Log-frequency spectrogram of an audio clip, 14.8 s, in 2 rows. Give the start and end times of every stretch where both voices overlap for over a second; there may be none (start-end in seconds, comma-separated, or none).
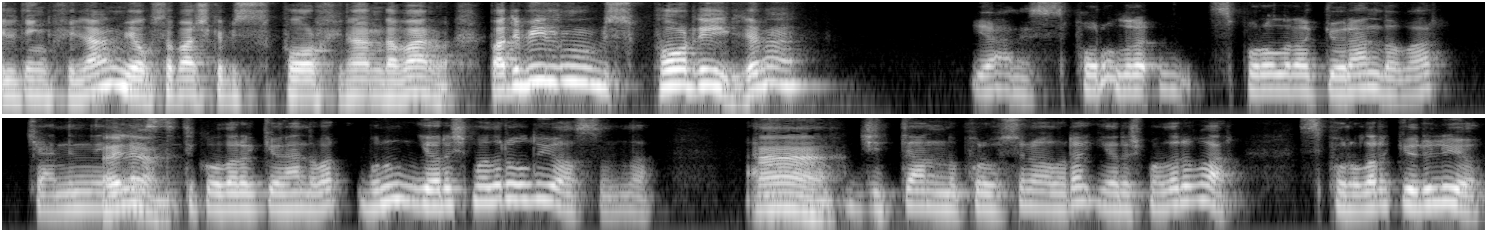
none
